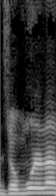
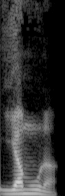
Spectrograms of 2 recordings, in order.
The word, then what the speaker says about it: যমুনা: বলি সবাই আমরা ওটা যমুনা না আসলে উচ্চারণটা হবে ইয়ামুনা ঠিক আছে মনে রাখা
